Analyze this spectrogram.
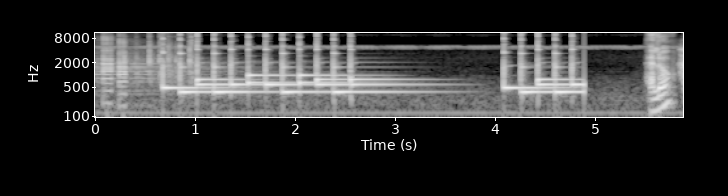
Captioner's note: Phone ringing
